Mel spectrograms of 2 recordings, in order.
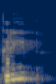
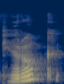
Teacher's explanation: So the b at the end of grip is pronounced p, and the g at the end of pirog is pronounced k. They're unvoiced.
